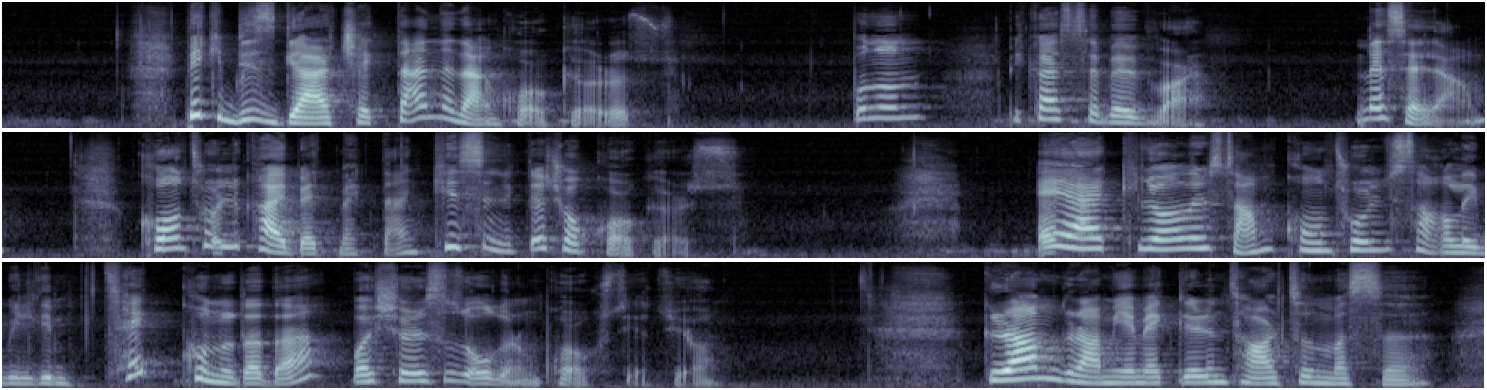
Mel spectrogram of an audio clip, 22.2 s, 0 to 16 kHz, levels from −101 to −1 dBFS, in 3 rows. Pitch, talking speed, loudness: 225 Hz, 85 wpm, -29 LUFS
